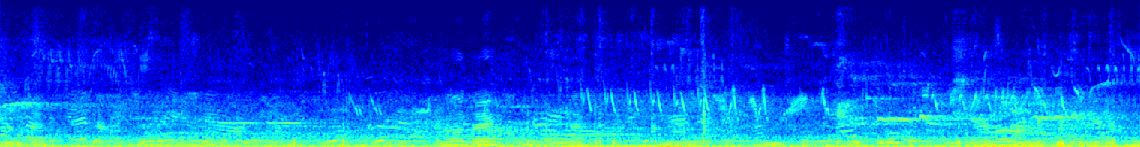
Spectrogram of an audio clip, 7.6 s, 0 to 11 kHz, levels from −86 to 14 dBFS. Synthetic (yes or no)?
no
